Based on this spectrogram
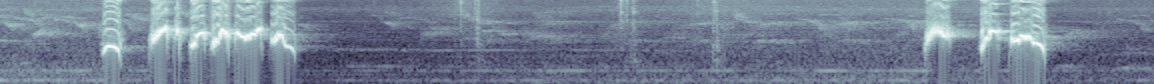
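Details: A caged red-whiskered bulbul sings a morning training song in a twisting double voice: a lively phrase of fluty, slurred notes, a three-second pause, then a shorter phrase of the same whistles.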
